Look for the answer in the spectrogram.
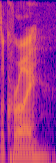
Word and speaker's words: LaCroix: Yeah, and it's LaCroix. That's how it's pronounced.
